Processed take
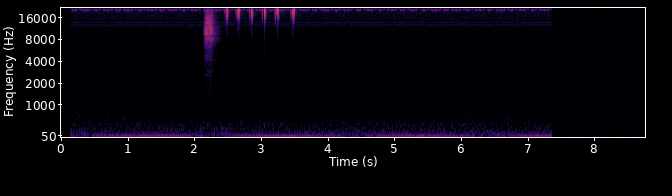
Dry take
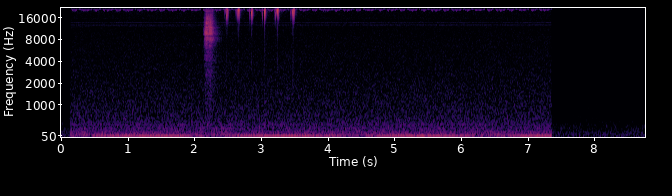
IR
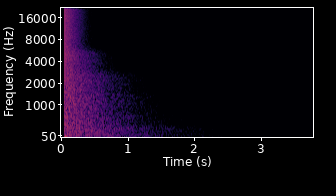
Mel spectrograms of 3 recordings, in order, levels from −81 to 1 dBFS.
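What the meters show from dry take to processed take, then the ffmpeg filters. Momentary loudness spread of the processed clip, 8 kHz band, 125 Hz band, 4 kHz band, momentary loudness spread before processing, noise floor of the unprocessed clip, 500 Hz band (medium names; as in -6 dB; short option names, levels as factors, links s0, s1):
19 LU, -0.5 dB, under -10 dB, no reading, 18 LU, -67 dBFS, under -10 dB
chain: -af "crystalizer=i=2:c=0,volume=0.299"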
